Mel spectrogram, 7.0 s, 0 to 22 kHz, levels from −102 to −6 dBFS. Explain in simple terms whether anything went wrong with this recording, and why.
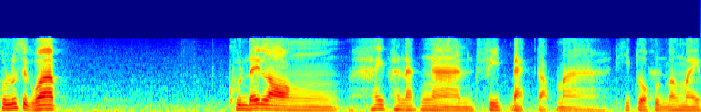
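The speech sounds gritty and dull throughout, with nothing above 5.3 kHz, because of 4-bit ADPCM compression, which saves each sample as a rough guess, adding hiss.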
